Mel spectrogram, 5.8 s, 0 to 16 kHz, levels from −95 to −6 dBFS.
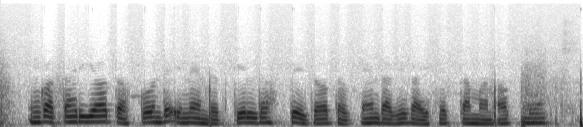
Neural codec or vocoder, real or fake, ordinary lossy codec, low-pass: none; real; none; 14.4 kHz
